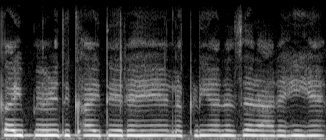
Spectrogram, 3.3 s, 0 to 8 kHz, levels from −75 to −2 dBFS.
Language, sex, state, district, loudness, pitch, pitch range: Hindi, female, Bihar, Jamui, -14 LUFS, 285 Hz, 280-290 Hz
